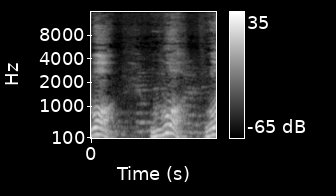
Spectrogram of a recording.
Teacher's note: वो दांत भी प्रतिक्रिया करता है और ओष्ठ भी, दंत ओष्ठ मतलब दांत और ओष्ठ।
